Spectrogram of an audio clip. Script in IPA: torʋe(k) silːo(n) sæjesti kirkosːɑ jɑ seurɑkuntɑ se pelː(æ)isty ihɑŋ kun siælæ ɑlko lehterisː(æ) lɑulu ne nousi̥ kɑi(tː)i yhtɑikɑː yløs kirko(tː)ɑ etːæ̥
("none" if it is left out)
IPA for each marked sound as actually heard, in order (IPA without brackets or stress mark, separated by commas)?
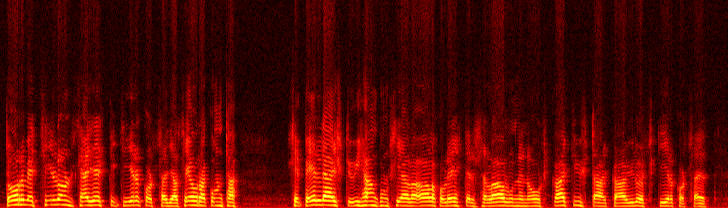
t, n, æ, æ, kː, sː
